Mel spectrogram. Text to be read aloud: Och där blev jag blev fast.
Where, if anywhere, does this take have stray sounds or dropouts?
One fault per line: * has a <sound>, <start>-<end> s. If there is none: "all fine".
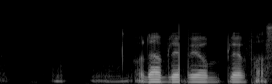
* has a dropout, 1.8-1.9 s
